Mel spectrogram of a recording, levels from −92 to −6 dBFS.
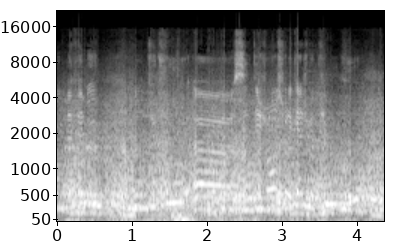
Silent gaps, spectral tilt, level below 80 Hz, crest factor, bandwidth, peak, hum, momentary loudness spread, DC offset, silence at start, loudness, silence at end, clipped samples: none; -6 dB/octave; -24 dBFS; 8 dB; 14.5 kHz; 0 dBFS; none; 2 LU; under 0.1%; 0 s; -9 LUFS; 0 s; 0.4%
